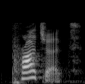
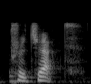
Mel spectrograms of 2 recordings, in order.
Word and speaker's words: project: the project in time project is a noun so we're stressing the first syllable if i want to use this verb use this word as a verb it becomes project project noun is project project number four i will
